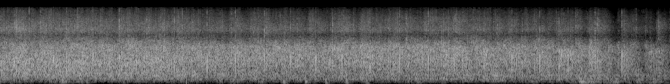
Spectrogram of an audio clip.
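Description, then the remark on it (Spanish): Sustained audience applause for author Alejandra Llamas, loud and dense, with many hands clapping continuously for several seconds before it begins to taper slightly at the end. “Así que un fuerte aplauso a Alejandra Llamas.”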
